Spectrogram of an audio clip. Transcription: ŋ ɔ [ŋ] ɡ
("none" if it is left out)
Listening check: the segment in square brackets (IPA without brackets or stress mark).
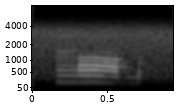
none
